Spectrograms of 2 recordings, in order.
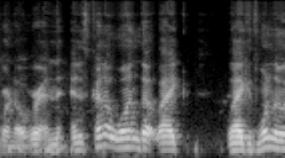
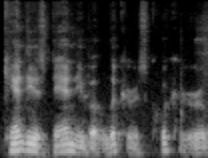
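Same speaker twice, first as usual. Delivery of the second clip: put-on whisper, quieter; 3 semitones lower, 7 dB quieter than usual. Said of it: "he's just whispering to, to children".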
